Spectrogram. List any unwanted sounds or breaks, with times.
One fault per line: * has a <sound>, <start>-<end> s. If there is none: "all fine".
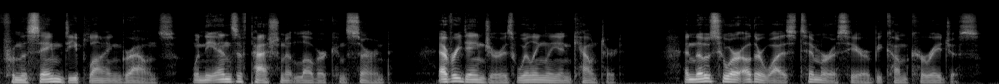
all fine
